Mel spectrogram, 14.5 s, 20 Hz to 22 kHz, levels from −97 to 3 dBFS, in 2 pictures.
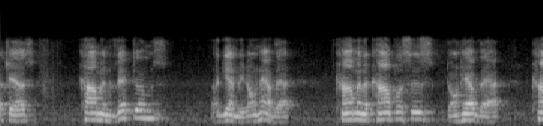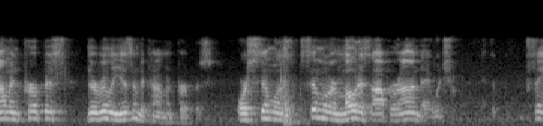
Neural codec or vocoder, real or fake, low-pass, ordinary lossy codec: none; real; 7.2 kHz; Opus, 32 kbps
